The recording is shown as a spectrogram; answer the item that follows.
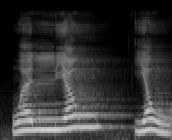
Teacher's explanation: Kemudian ada hukum alif lam qamariyah karena alif lam menghadapi huruf qamariyah yaitu ya. Maka dibaca dengan jelas lamnya.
